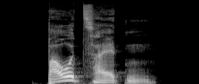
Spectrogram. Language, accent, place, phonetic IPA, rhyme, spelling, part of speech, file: German, Germany, Berlin, [ˈbaʊ̯ˌt͡saɪ̯tn̩], -aʊ̯t͡saɪ̯tn̩, Bauzeiten, noun, De-Bauzeiten.ogg
- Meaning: plural of Bauzeit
